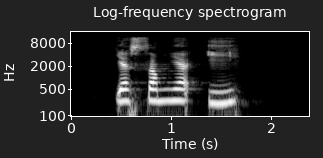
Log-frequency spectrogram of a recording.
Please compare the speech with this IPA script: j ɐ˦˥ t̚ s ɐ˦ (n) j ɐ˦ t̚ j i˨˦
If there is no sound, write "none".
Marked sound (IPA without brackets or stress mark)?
m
